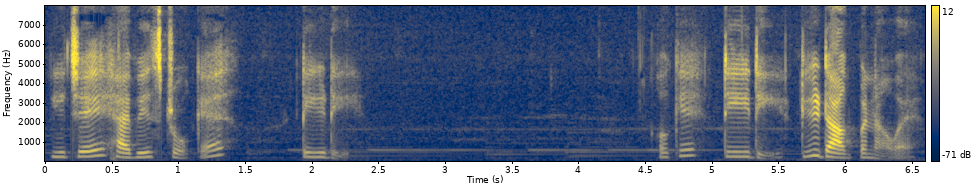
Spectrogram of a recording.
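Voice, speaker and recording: A woman's voice: on the high side, a bit bright. A woman teaching shorthand step by step, repeating each sound and asking and answering her own questions. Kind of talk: step-by-step lesson explanation.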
